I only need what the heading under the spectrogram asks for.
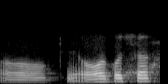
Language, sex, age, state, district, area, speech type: Hindi, male, 45-60, Rajasthan, Karauli, rural, conversation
